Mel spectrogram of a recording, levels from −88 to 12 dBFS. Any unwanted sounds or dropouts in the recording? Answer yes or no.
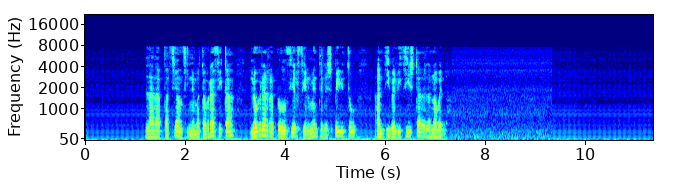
no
